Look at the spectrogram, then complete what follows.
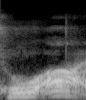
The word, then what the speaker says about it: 좋아: 히읗은 발음나지 않는단 말이야. 그쵸? 이거 나중에 배웁니다. 그러니까 결국은 히읗은 발음나지 않고, 그죠? 얘도 소리값이 없단 말이야. 그죠? 그러니까 조아 이렇게 되는 거야.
